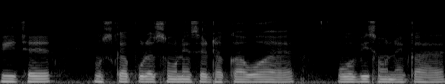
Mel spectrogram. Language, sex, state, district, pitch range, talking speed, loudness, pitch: Hindi, male, Uttar Pradesh, Budaun, 115-125 Hz, 175 wpm, -32 LUFS, 120 Hz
